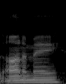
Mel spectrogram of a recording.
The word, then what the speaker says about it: anime: anime is usually, I think, how I refer to it, but I know the right way to pronounce it is anime, so I try to say it that way, but I think I'm only because I'm being recorded.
